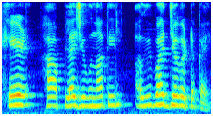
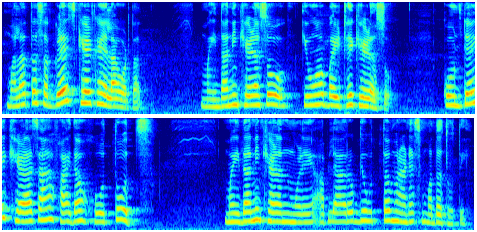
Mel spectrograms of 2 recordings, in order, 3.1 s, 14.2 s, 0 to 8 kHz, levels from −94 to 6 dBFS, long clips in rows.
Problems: background sounds at intervals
